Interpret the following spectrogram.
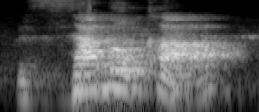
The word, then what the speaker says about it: zaboca: that I got this zaboka to grow yes zaboka we in the Caribbean call this a zaboka not avocado no zaboka all right the original amaran name that we inherited it's called zaboka I'll spell it out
